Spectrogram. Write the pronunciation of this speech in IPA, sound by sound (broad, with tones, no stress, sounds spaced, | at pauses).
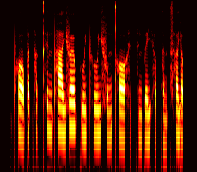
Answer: pʰ ɔː˨˩ p ɐ˨ t̚ h ɐ˧ k̚ t̪ʰ ɪ˨ ŋ pʰ aː˨ j f œː˧ kʷ e˨˧ j pʰ uː˨˧ j f ʊ˨˥ ŋ t̪ʰ ɔː˨ h ɪ˧ k̚ h ɪ˨ ŋ p e˨˧ j h ɐ˨ p̚ k ɐ˨˩ n t͡sʰ ɐ˧ j ɐ˨ p̚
